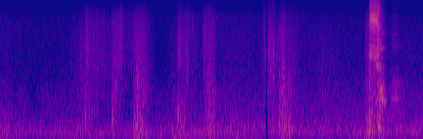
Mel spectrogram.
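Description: Light footsteps patter on grass.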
